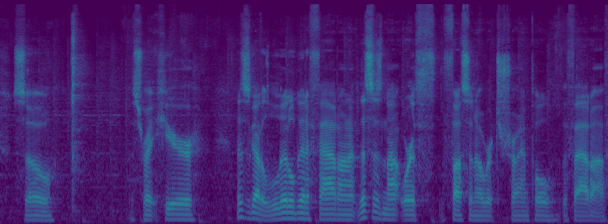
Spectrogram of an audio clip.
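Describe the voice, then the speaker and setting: A man with a very deep, low pitch and ordinary pitch variation speaks over music in the background. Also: moderate pace. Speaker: cooking channel host. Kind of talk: tutorial. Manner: casual.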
